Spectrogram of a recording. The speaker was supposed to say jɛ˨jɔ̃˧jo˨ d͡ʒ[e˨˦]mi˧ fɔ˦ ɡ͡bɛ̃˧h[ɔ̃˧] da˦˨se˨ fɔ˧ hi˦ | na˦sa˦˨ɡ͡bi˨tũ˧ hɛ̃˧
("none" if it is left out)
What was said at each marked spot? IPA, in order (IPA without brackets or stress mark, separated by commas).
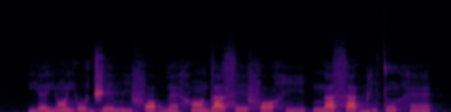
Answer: e˨˦, ɔ̃˦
